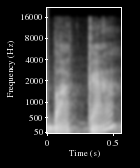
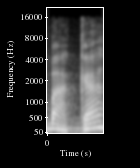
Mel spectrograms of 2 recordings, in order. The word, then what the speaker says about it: Bacá: Buscar por su cuenta es b de burro a c a con acento como vaca como el animal pero con b grande y con acento en la segunda a y aquí está muy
